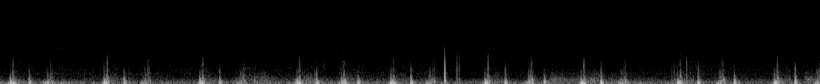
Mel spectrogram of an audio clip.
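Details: Heartbeat of a 22-year-old female, stressed after pulling an all-nighter. Steady paired thumps at about 62 beats per minute over a low background hum: heartbeat.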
